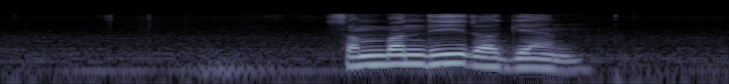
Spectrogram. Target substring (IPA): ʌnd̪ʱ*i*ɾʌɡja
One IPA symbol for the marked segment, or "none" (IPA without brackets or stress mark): i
